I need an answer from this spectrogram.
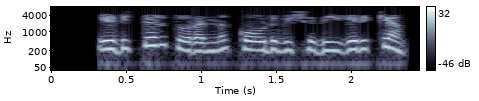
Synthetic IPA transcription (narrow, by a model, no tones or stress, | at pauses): eɽit͡ɕːɐrt̪urɐnːɨko̞ːɽɨʋiɕɐd̪iːɣɐɾikʲːaːm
